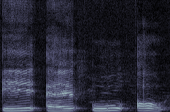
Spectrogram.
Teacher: जिनके उच्चारण में 2 मात्रा का समय लगेगा उन्हें दीर्घ स्वर कहते हैं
